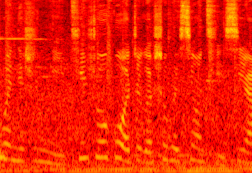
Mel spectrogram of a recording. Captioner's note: speaking foreign language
